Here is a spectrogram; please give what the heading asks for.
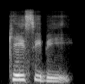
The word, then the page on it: KCB: Indian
